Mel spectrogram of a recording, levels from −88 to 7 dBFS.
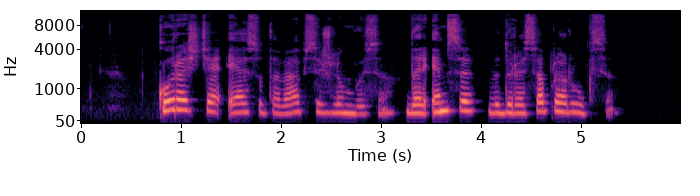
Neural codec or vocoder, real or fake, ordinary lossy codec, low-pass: none; real; MP3, 64 kbps; 10.8 kHz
